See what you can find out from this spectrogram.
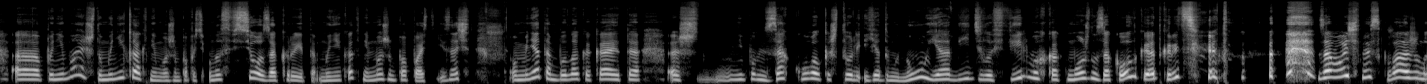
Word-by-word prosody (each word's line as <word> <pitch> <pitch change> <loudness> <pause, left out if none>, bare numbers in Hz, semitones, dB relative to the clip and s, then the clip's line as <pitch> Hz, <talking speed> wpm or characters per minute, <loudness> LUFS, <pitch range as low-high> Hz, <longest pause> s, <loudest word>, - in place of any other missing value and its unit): э, 230 -1 +2
понимаю, 255 - -5
что 215 - -4
мы 225 +2 -2
никак 295 -2 -1
не 195 - -5
можем 180 0 -8
попасть, 185 -2 -10
у 195 - -8
нас 220 +2 -4
всё 275 -5 +1
закрыто, 185 -2 -4
мы 180 +1 -6
никак 280 +11 -7
не 195 - -8
можем 225 +3 -5
попасть. 165 -6 -5
И, 165 - -13
значит, 240 +5 -4 0.4
у - - -4
меня 235 +12 0
там 260 -8 -2
была 220 +3 0
какая-то, 225 -1 -1 0.4
ш 205 - -2
не 195 - -9
помню, 225 -2 -4
заколка 260 +3 -1
что 230 +1 -2
ли. 195 - -7
И - - -10
я 215 +3 -1
думаю, 185 -4 -7
ну, 270 - 0
я 235 -2 0
видела 225 -1 -4
в - - -8
фильмах, 290 - -3
как 220 -1 -2
можно 265 +5 0
заколкой 310 - +3
открыть 340 -8 +3
эту - - +3 0.9
замочную 330 +3 +5
скважину. 300 -4 +2
230 Hz, 190 wpm, -21 LUFS, 210-275 Hz, 0.9 s, замочную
